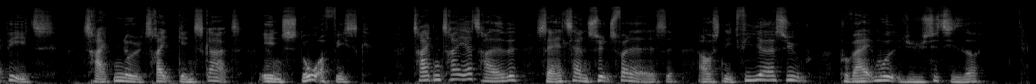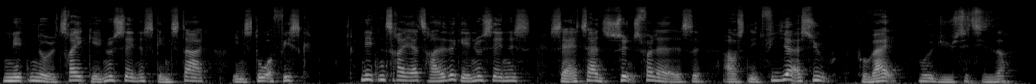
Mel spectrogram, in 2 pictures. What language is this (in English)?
Danish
